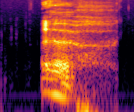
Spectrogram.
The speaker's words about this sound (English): You just burped right in front of my face. Er, sorry, I had a bad choco. I had some uh, Chipotle last night.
